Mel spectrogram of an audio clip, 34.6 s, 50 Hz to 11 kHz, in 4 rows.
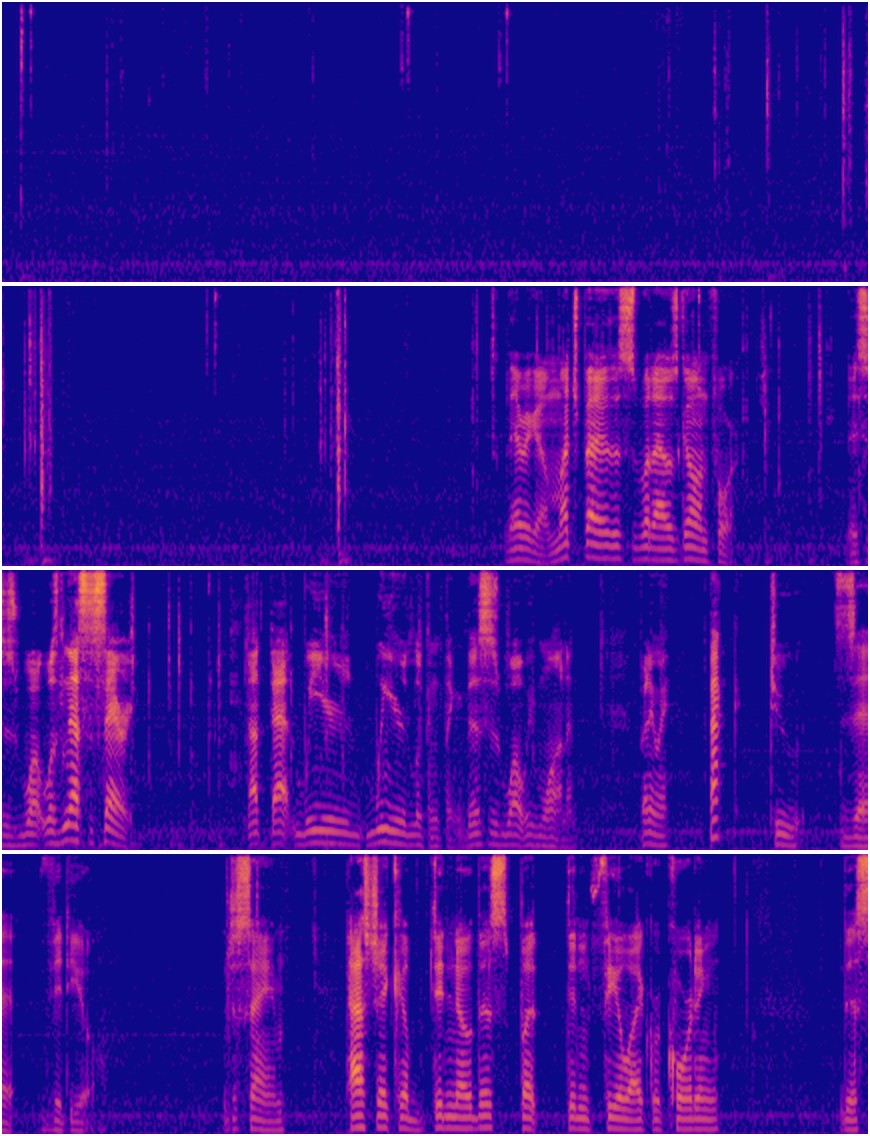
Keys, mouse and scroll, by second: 0.1-3.3 drag, 4.3-4.9 scroll down 1, 4.9-8.1 drag, 10.7-13.3 drag, 13.3-14.0 middle drag, 14.0-14.5 scroll up 4, 14.5-15.5 scroll down 3, 15.5 click, 16.0-16.4 scroll up 3, 16.4 shift+middle click, 16.9 scroll up 2, 17.2-17.8 middle drag, 17.8-18.3 scroll down 2, 18.3-19.5 shift+middle drag, 19.5-20.2 scroll up 2, 20.2-21.5 middle drag, 21.5-23.0 scroll down 2, 23.0-24.9 scroll down 1.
